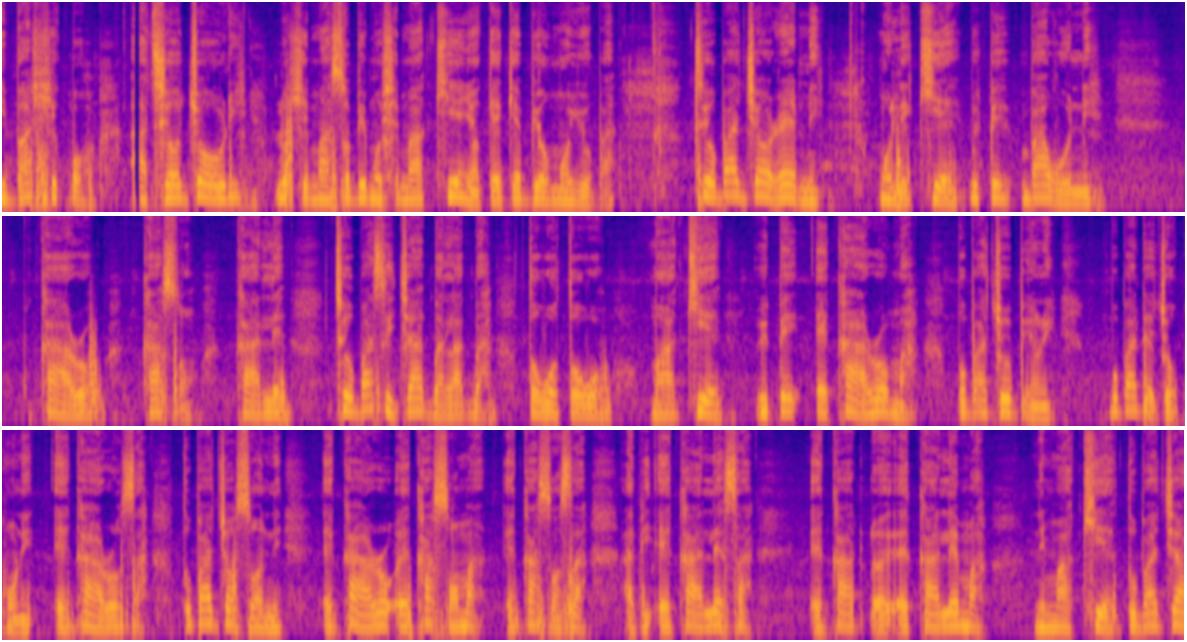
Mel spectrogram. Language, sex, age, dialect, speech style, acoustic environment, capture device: Yoruba, female, 35-44, Nigeria - Lagos Yoruba, happy, silence; nature, mobile / Linux / Chrome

